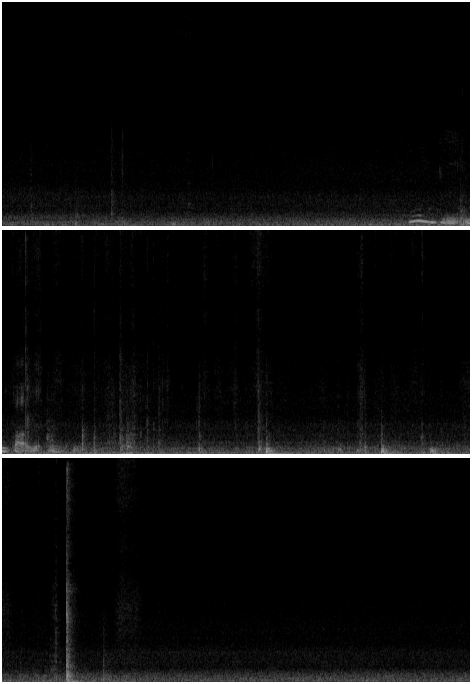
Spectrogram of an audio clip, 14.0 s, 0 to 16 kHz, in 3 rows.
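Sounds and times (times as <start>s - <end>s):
low steady hum: 0.0s - 14.0s
soft knocks: 4.5s - 10.5s.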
